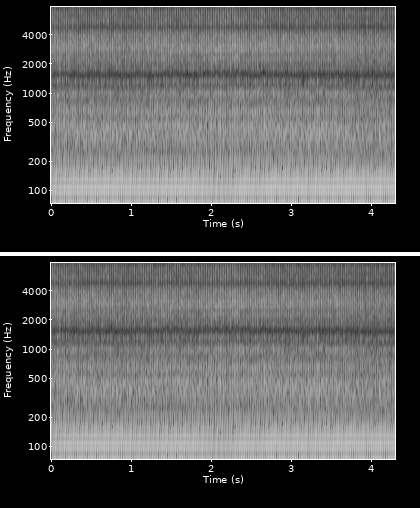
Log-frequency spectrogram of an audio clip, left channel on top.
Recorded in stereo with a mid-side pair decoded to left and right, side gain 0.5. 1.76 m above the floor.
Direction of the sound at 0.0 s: 5° left.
